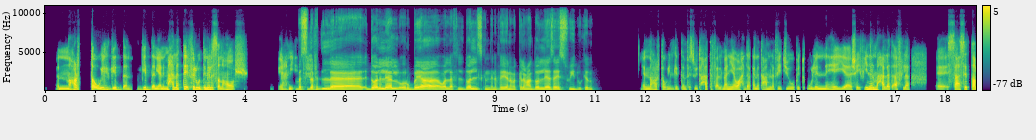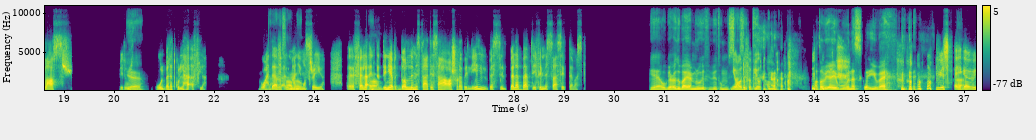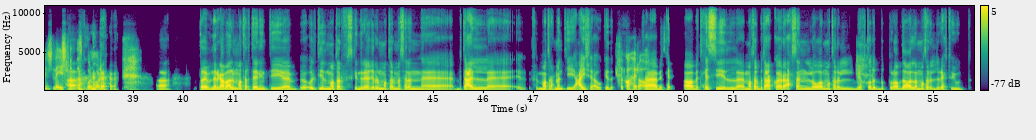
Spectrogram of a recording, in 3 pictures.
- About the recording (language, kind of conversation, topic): Arabic, podcast, إيه إحساسك أول ما تشم ريحة المطر في أول نزلة؟
- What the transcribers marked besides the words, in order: laugh; laughing while speaking: "ما فيش حاجة، ما فيش ما تلقِّيش حتى supermarket"; laugh; in English: "supermarket"; laugh; unintelligible speech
